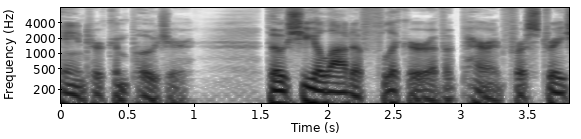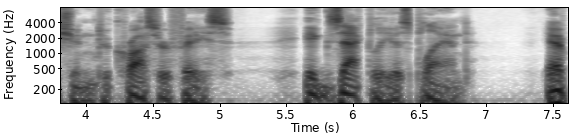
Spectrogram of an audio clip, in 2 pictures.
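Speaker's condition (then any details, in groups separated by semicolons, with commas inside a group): No condition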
